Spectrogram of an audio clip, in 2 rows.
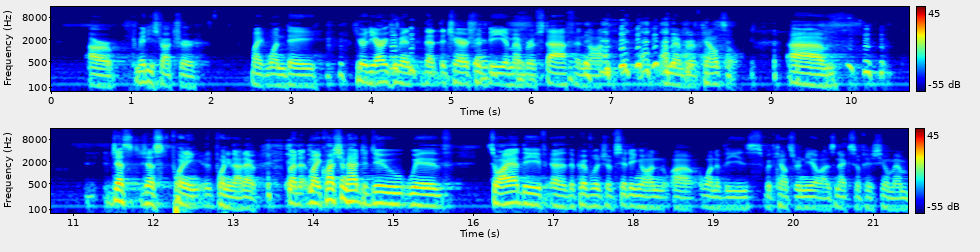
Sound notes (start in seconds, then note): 9.0 presenters laughing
